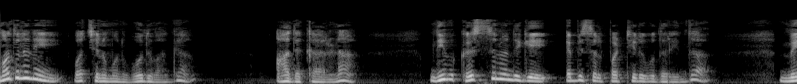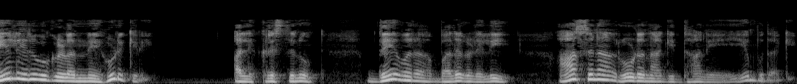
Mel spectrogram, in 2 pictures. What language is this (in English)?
Kannada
